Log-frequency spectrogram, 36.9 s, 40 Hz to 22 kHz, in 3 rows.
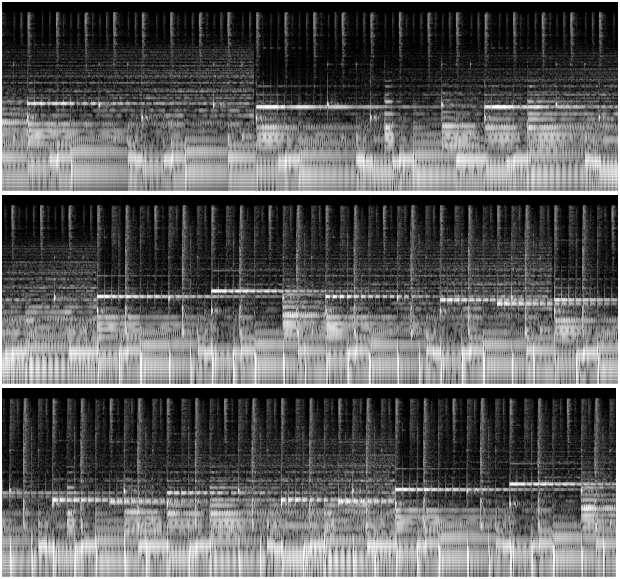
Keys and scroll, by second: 17.6 ctrl+z, 18.5 ctrl+g, 22.1 ctrl+r, 30.1 ctrl+z.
